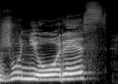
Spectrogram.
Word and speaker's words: juniores: verdade andou duas casas, agora a sílaba forte tá aqui no O, e o timbre é fechado, então juniores.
